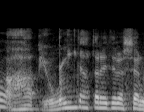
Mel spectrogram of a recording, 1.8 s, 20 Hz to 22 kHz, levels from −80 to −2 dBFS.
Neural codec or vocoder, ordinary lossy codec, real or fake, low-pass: codec, 16 kHz, 4 kbps, X-Codec, HuBERT features, trained on LibriSpeech; none; fake; none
